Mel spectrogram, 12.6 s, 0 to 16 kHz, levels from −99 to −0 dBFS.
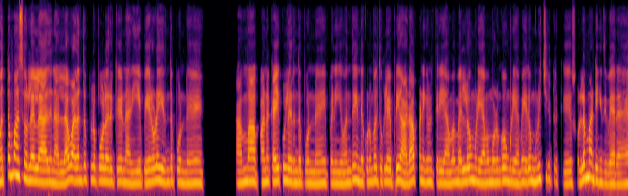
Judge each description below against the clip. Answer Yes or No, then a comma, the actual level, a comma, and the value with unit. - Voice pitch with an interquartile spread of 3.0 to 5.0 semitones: No, narrow, 2.6 semitones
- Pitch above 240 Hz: No, high, 195 Hz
